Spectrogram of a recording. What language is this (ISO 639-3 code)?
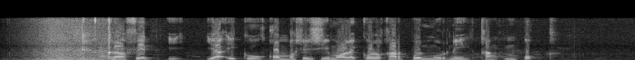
jav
